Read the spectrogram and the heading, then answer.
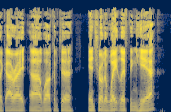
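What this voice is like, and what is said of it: Thick New England accent. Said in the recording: “He had a thick New England accent.”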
